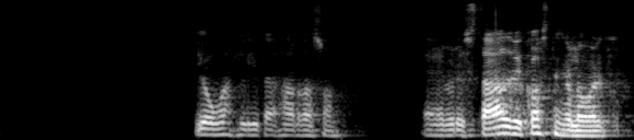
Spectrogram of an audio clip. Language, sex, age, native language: Icelandic, male, 30-39, Icelandic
